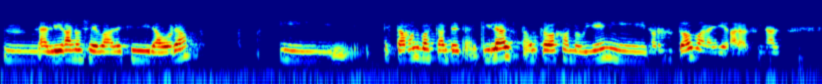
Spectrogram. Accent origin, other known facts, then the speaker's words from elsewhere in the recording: Castellón, Valencian Community, Spain; Bueno, es que yo no vivo en Valencia, entonces tampoco te puedo decir. Yo soy más de Castellón.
